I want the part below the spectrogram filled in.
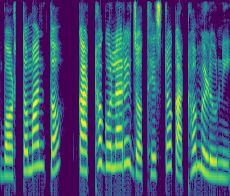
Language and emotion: Odia, neutral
